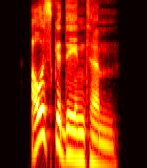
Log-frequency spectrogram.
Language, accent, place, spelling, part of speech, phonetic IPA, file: German, Germany, Berlin, ausgedehntem, adjective, [ˈaʊ̯sɡəˌdeːntəm], De-ausgedehntem.ogg
- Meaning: strong dative masculine/neuter singular of ausgedehnt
